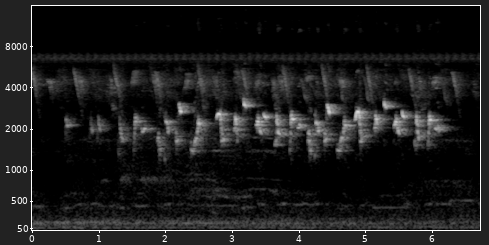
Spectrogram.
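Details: Yellow-vented bulbul calling in the morning: a dense, bubbly run of quick warbled chirps that rises and falls for several seconds. A thin, high descending note from another bird repeats steadily behind it.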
